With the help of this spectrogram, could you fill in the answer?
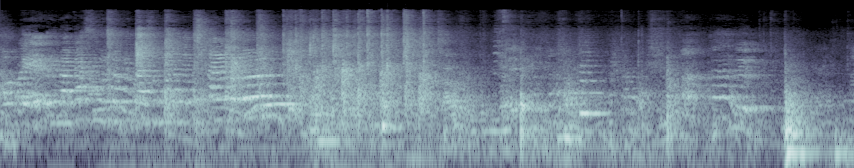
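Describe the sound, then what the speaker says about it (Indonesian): A group claps hands in short bursts during a classroom hand-movement exercise, sharp taps and claps scattered under ongoing talk and singing voices. "Buka tutup, bertepuk tangan."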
